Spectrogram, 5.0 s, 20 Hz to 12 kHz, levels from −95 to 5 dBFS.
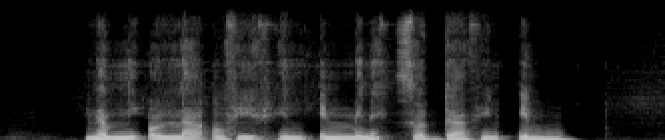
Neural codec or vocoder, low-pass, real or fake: codec, 44.1 kHz, 1.7 kbps, Pupu-Codec; 10.8 kHz; fake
